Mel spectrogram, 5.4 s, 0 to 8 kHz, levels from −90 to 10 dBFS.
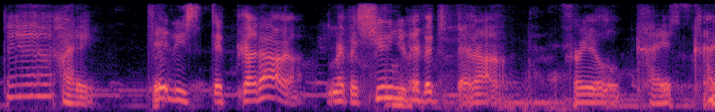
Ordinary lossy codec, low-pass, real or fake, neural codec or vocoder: none; 7.2 kHz; fake; codec, 24 kHz, 1.5 kbps, HILCodec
